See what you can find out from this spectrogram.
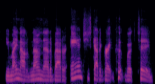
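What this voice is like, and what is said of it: Southern American accent. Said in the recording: “What's your accent? ... I'm from Alabama.”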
